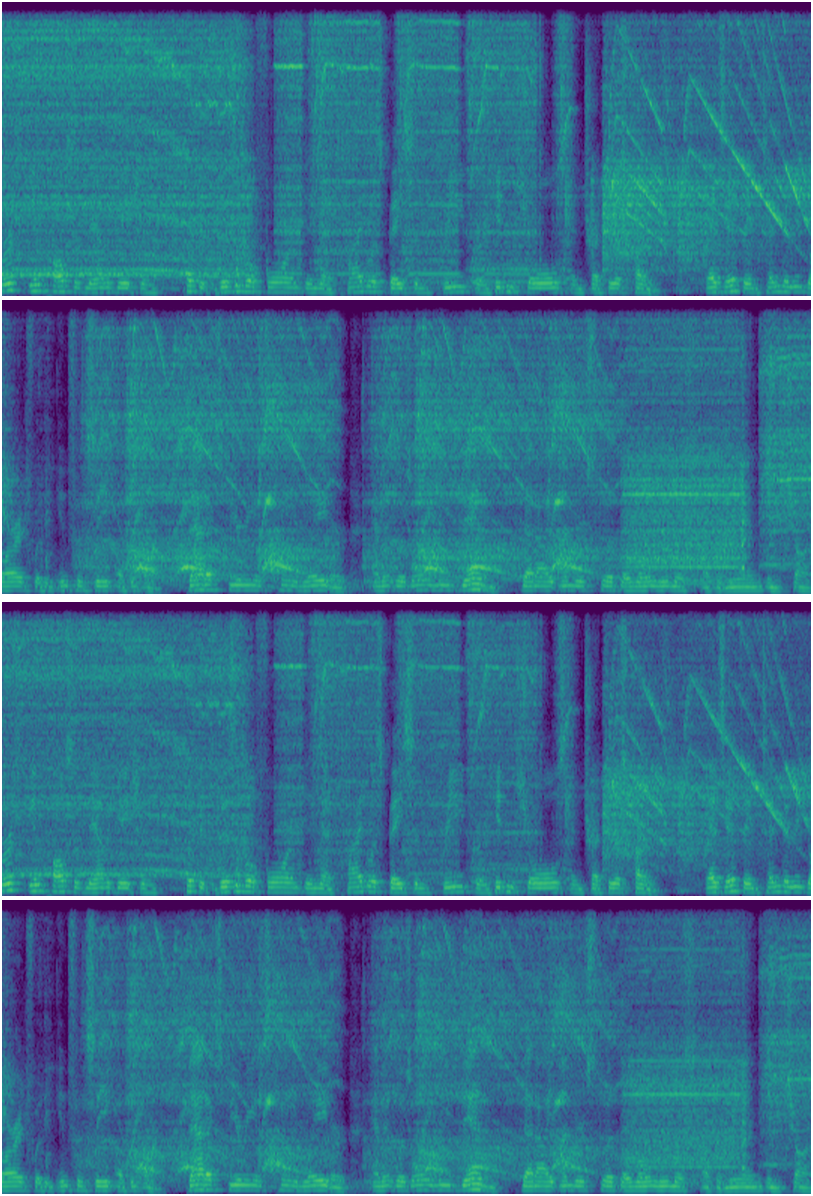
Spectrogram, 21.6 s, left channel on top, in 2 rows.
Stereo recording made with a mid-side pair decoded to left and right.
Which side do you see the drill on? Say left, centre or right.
left.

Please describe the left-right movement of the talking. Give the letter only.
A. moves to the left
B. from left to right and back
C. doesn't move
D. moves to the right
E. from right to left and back
C.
